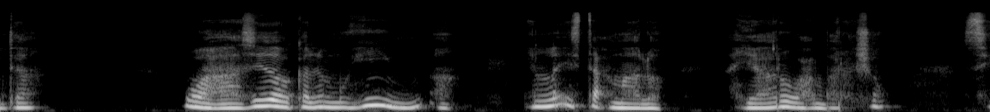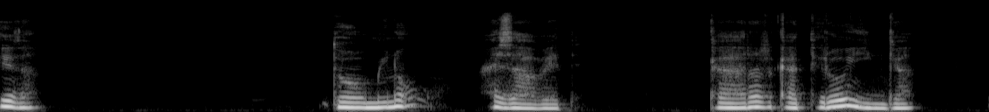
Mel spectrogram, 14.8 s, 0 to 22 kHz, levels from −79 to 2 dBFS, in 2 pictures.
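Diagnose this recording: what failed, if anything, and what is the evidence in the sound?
Nothing failed; no faults heard.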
